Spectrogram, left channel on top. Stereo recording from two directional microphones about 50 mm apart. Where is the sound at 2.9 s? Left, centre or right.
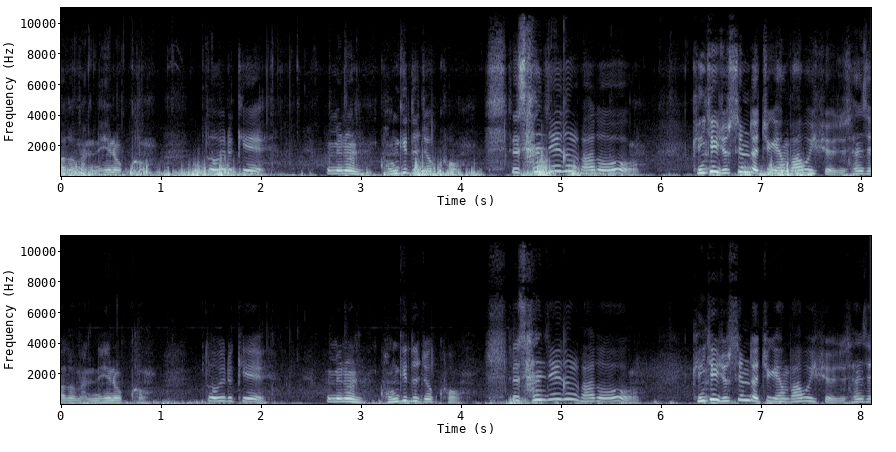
Right.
